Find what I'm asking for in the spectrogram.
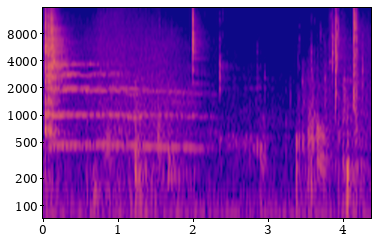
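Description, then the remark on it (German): Glasses clink together in a toast at the start of a book-discussion broadcast, a bright, high ringing tone that slowly fades over about two seconds, followed by a few quiet clicks and soft handling noises. “Dann lass uns doch erstmal anstoßen, bevor wir zum ersten Buch kommen.”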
